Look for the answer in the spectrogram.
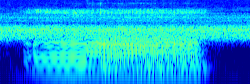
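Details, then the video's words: A single snore from a sleeping dog, a low vibrating rattle whose tone shifts and roughens halfway through, lasting under two seconds. "DOG Snoring 😴"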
